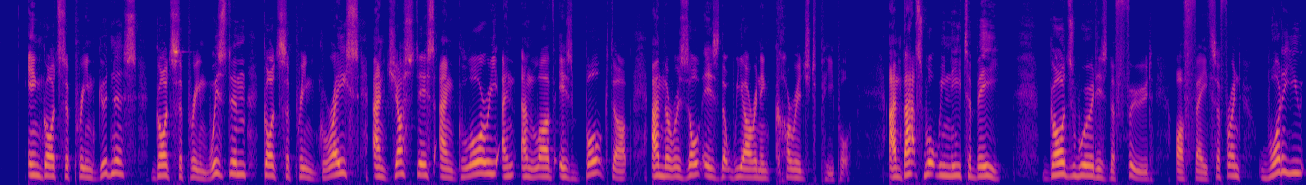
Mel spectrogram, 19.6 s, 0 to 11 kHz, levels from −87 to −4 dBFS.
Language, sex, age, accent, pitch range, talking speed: English, male, 20-39, British, 130-185 Hz, 150 wpm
